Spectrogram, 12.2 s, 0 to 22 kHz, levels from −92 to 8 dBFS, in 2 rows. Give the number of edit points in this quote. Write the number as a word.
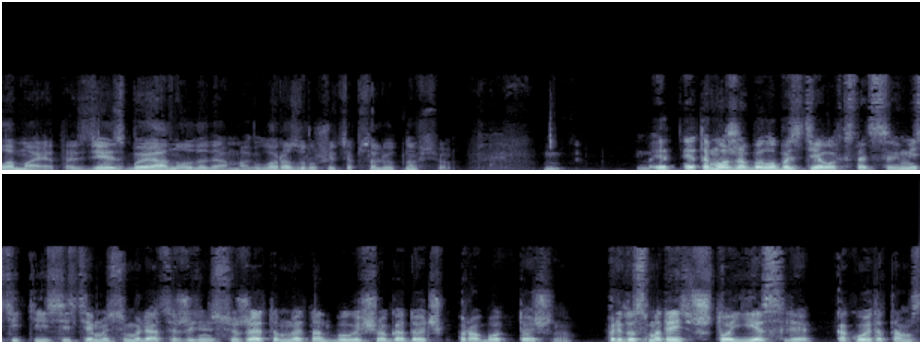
zero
